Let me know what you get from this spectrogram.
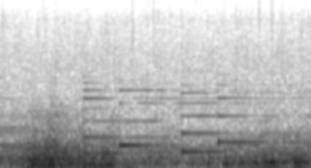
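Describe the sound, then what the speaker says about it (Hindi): Dense, heavy rain pours steadily with a low rumble of thunder, while a few faint tonal notes drift over the downpour. "भगवान जाने ये बारिश कब थमेगी।"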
